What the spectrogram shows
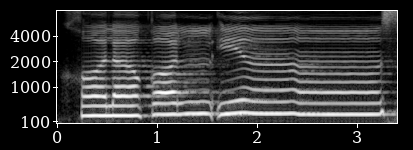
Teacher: insana sa hukumnya mad thobii zohiri karena ada alif didahului fathah maka sinnya panjang dua harakat · Kemudian ada hukum alif lam namanya alif lam qomariyah sebab alif lam menghadapi huruf qomariyah yaitu hamzah. Alif dengan harokat kasrah ini adalah hamzahnya. Maka lam dibaca jelas.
